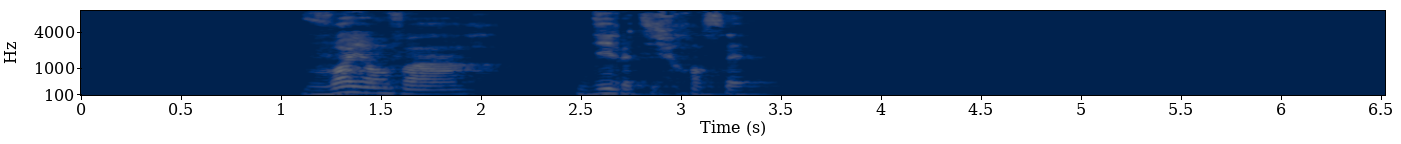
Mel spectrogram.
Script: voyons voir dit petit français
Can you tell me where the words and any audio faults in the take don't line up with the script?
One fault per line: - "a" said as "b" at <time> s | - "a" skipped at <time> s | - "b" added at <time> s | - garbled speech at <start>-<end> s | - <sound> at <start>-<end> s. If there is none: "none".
none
